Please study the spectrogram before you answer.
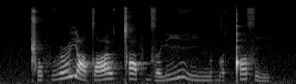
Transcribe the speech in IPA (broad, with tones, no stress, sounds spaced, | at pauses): ǁ ʊ˩ f ɦ ə˞˧˥ j iː˩ tˤ ɪ˩˧ j ʊ˧˥ ǀ ɑ˧ f d͡z ə˩ j iː˧˥ ɦ iː˩ ŋ ə˩˧ ɡ ʌ˩ ǃ ʌ˧˥ s i˩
